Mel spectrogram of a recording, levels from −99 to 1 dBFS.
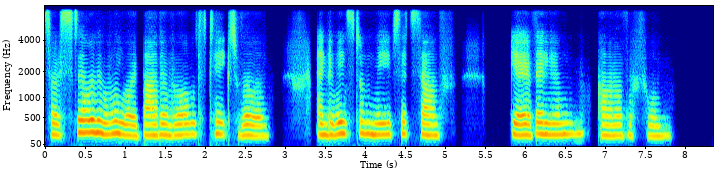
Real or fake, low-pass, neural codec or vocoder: fake; 7.2 kHz; codec, 16 kHz, 0.5 kbps, FreqCodec, smaller model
